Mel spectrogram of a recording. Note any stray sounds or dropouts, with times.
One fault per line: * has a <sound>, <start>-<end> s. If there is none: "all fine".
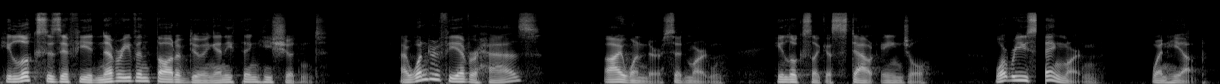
* has a dropout, 10.4-10.5 s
